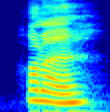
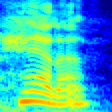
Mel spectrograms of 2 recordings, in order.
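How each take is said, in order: First: The name is said with a British accent. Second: The name is said with an American accent. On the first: "And they say Hunter" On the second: "that's how we pronounce it here in the States"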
